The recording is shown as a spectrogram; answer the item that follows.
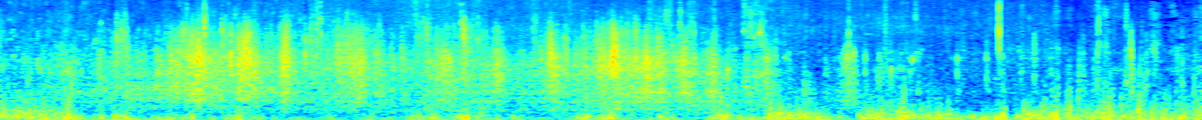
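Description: Wind buffeting the microphone, with water washing along the hull of a small sailing trimaran as it comes about. A rougher rushing, with short crackles, runs for a few seconds in the first half.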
